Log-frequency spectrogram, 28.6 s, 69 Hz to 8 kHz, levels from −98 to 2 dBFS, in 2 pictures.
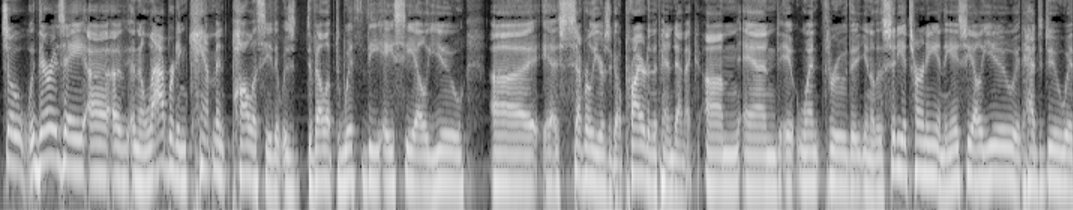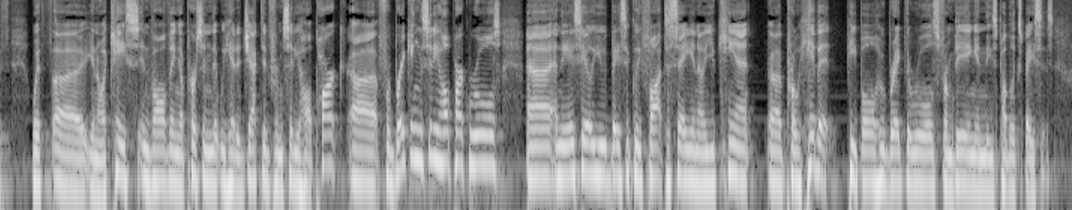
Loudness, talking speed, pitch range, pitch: -15 LUFS, 195 wpm, 120-150 Hz, 130 Hz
